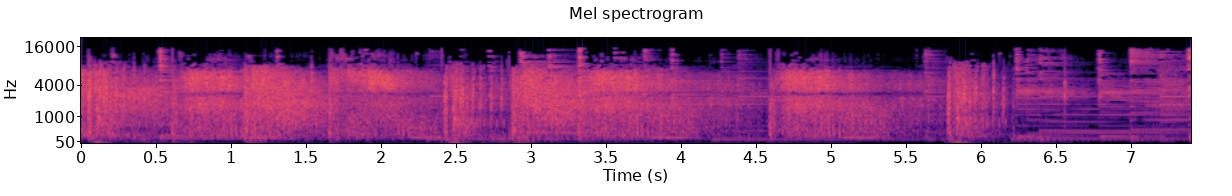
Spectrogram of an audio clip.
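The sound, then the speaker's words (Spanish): Loud bursts of gunfire crackle in rapid succession, separated by brief pauses, as a group of men fire more rounds into the body of José Smith, with a low musical drone underneath and sustained tones rising near the end. “Borges se movió al costado y vio a un grupo de sus camaradas disparar más rondas de balazos en el cuerpo inerte de José.”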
